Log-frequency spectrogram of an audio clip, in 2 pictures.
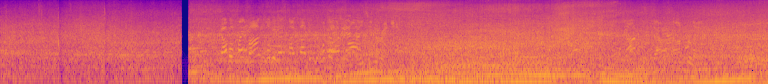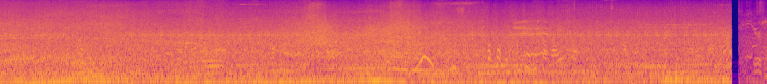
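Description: Street traffic: car engines running and shifting in pitch as vehicles move off, with people talking. The sound gets louder after a sudden cut about four seconds in.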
